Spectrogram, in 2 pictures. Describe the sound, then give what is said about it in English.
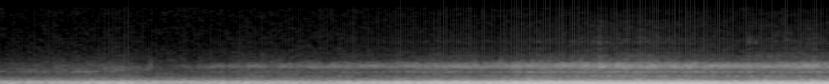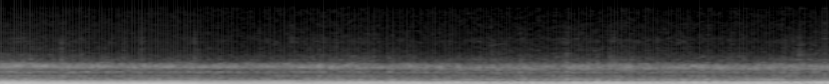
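A car engine hums steadily as the vehicle drives along, its low droning tone swelling slightly in the first seconds and then holding at a constant, fairly loud level with no voices. “You fellas wait in the car.”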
